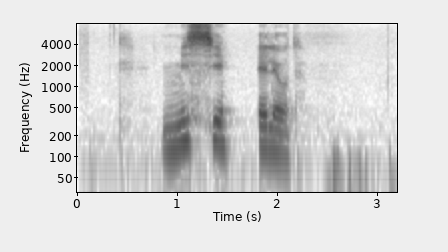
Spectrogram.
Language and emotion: Russian, neutral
